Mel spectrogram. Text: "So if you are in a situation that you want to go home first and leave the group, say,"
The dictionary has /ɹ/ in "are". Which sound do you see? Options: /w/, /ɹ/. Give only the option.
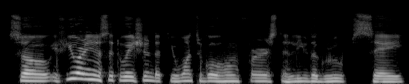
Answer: /ɹ/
